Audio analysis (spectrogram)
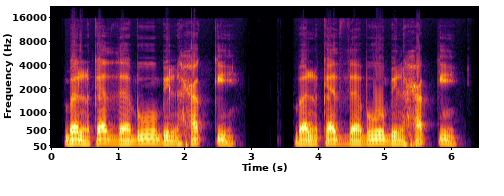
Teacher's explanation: Lam sukun pada kata bal bertemu dengan huruf kaf, maka dibaca dengan idhar, dengan jelas.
